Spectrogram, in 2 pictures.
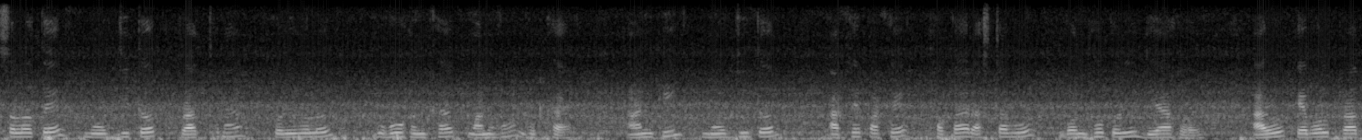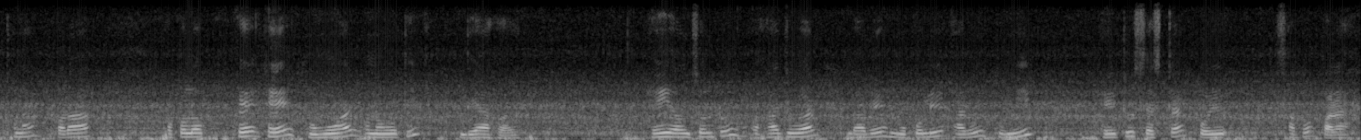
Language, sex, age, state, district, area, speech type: Assamese, female, 45-60, Assam, Tinsukia, rural, read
